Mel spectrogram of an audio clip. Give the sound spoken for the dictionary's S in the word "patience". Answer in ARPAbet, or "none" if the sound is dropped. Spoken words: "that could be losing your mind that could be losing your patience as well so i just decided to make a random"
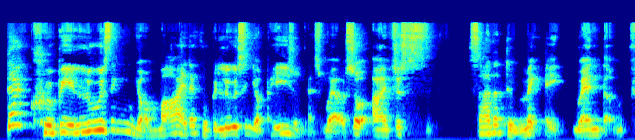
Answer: none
